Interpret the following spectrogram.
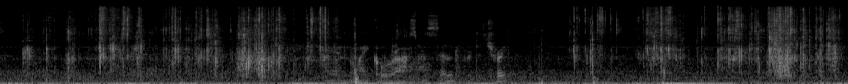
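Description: Trading cards handled in a stack: cards slid and flicked one behind another, giving a run of short papery scrapes and crinkles.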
